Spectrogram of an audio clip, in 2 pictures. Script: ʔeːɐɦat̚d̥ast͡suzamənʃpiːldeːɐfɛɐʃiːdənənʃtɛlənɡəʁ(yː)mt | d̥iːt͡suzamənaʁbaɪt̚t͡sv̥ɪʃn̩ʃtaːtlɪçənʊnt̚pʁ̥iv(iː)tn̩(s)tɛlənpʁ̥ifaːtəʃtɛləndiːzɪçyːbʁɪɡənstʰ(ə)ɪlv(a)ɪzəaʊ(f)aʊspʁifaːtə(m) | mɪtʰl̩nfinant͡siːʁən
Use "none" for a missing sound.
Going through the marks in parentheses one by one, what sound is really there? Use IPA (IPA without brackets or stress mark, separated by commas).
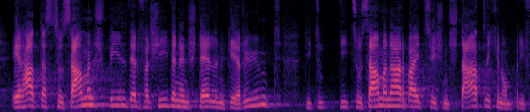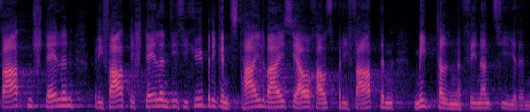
yː, aː, ʃ, a, a, x, n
